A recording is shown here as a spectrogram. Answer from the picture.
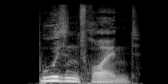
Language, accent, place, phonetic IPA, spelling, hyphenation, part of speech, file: German, Germany, Berlin, [ˈbuːzn̩ˌfʀɔɪ̯nt], Busenfreund, Bu‧sen‧freund, noun, De-Busenfreund.ogg
- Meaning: bosom friend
